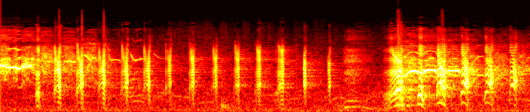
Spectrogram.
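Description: A man laughing hard: a high, squealing cackle, then a fast run of short "ha" pulses, about six a second. The high cackle comes again about four seconds in, followed by more short pulses.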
